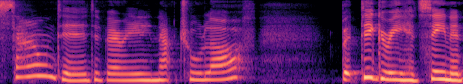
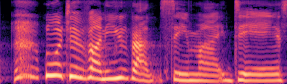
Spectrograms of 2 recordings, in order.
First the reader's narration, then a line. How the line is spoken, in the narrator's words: said Uncle Andrew with a laugh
